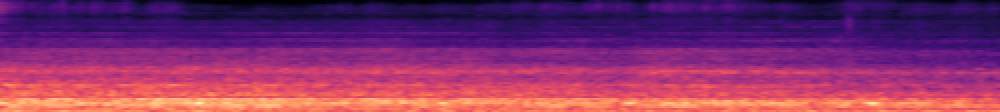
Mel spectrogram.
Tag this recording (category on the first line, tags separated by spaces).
Sound effects > Vehicles
vehicle transportation tramway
